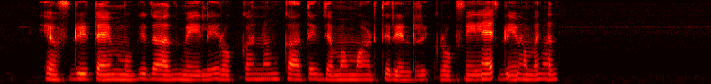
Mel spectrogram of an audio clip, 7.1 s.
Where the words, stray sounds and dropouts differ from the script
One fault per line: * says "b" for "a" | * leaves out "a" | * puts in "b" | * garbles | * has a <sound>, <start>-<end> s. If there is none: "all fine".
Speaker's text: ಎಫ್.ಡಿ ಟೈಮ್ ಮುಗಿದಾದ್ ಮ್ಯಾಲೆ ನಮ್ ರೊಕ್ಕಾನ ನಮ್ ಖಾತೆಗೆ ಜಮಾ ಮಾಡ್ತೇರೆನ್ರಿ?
* leaves out "ನಮ್"
* garbles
